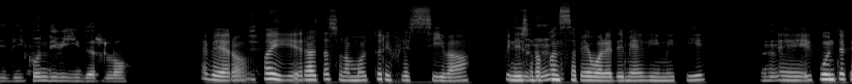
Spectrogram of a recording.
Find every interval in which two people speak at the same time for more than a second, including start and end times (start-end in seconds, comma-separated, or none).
none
